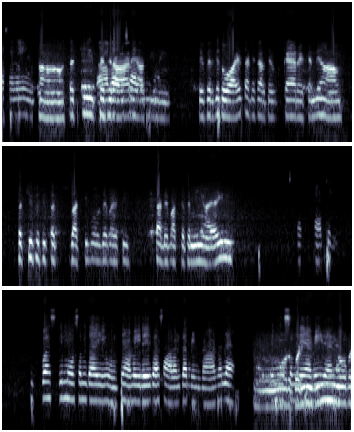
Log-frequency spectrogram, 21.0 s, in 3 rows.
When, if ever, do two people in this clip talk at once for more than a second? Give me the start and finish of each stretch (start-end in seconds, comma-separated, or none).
1.8-3.3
